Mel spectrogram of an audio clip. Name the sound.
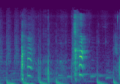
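child coughing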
